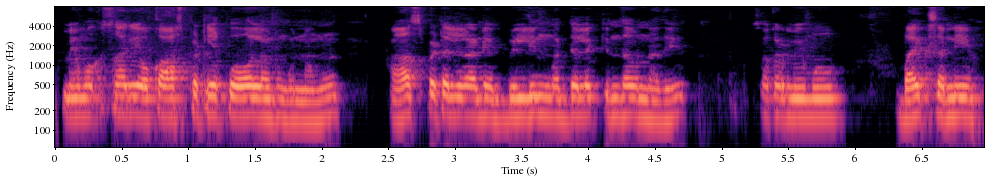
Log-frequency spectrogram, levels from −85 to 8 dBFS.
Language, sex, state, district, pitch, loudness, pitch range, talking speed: Telugu, male, Andhra Pradesh, Anantapur, 160 Hz, -16 LUFS, 155-160 Hz, 130 wpm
